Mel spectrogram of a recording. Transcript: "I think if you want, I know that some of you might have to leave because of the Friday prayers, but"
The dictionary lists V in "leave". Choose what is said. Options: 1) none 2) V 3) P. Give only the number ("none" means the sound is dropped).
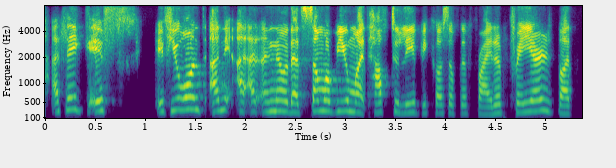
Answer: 2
